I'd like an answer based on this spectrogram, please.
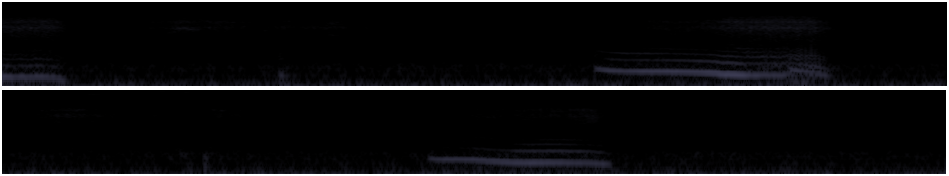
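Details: Sleeping pet cat, dreaming, gives two buzzy, humming snores about four seconds apart, with faint airy breaths in between and a steady low background drone.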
